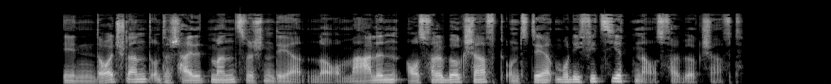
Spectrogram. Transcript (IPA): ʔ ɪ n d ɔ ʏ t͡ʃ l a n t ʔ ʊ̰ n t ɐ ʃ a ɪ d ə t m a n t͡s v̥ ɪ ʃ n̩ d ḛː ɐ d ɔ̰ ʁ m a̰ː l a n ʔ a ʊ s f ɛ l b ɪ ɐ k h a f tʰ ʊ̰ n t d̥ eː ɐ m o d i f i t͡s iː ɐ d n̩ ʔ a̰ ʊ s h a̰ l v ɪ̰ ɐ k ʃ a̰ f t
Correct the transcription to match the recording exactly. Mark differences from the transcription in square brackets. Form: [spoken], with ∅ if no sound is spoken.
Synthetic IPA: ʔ ɪ n d ɔ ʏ t͡ʃ l a n t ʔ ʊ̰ n t ɐ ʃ a ɪ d ə t m a n t͡s v̥ ɪ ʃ n̩ d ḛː ɐ [n] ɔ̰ ʁ m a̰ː l [ə] n ʔ a ʊ s f [a] l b ɪ ɐ k [ʃ] a f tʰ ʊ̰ n t d̥ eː ɐ m o d i f i t͡s iː ɐ [t] n̩ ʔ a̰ ʊ s [f] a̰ l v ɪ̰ ɐ k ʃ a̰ f t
